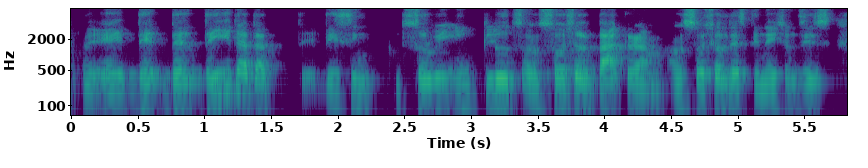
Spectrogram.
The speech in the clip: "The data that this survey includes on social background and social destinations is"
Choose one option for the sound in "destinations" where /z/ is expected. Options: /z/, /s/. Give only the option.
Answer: /s/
